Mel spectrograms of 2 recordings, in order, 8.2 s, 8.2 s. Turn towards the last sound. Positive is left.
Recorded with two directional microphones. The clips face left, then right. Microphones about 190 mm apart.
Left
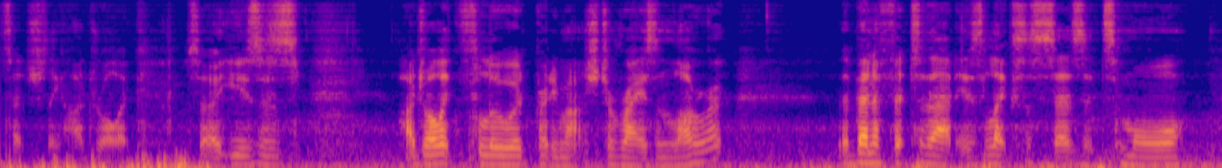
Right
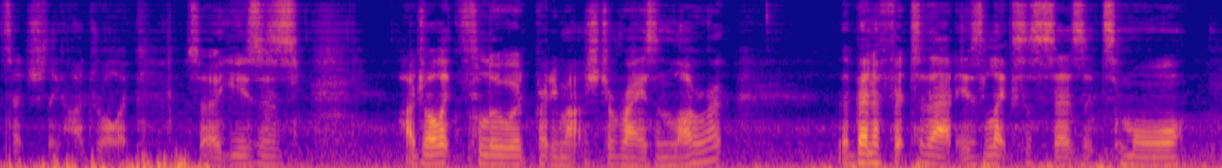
turn(degrees=-10)  # may be behind; listen again after turning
